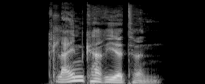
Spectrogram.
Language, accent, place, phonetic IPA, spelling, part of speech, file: German, Germany, Berlin, [ˈklaɪ̯nkaˌʁiːɐ̯tn̩], kleinkarierten, adjective, De-kleinkarierten.ogg
- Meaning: inflection of kleinkariert: 1. strong genitive masculine/neuter singular 2. weak/mixed genitive/dative all-gender singular 3. strong/weak/mixed accusative masculine singular 4. strong dative plural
